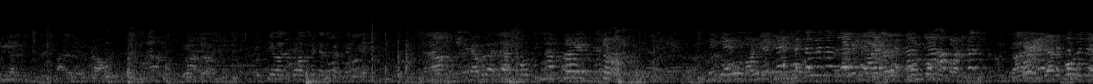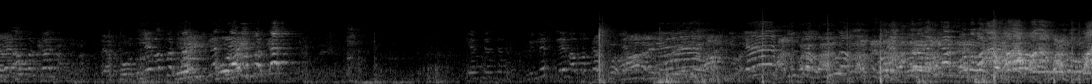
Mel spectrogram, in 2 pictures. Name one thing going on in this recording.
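Gloved punches thud against a body.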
